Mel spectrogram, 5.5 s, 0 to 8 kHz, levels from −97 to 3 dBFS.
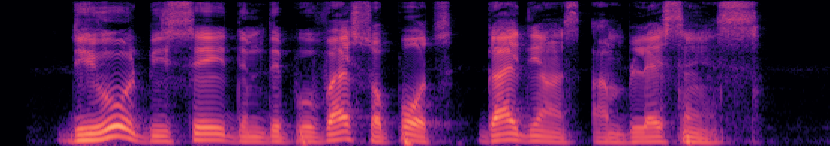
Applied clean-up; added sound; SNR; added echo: none; none; none; none.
